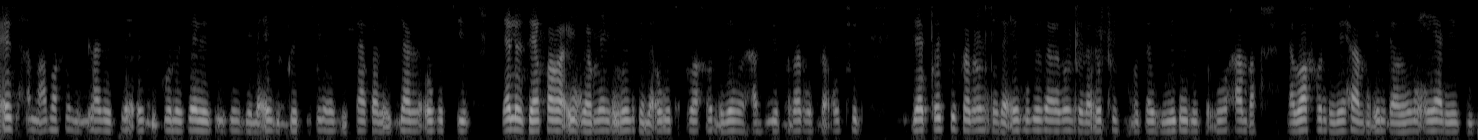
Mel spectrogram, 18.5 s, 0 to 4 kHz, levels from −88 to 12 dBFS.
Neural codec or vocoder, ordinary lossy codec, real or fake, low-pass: codec, 16 kHz, 4 kbps, FunCodec, trained on LibriTTS, 50 frames a second; Opus, 64 kbps; fake; 3.6 kHz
